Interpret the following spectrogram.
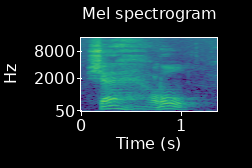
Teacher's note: Bu yerda h ga e'tibor qaratamiz ko'proq, chunki h da sirg'aluvchi sifat bor. Shah bir muddat sirg'alish kerak.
